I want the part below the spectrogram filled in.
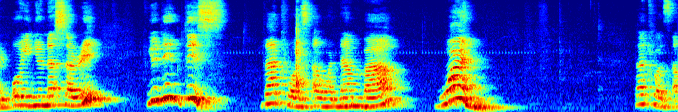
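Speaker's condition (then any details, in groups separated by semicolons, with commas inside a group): No condition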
